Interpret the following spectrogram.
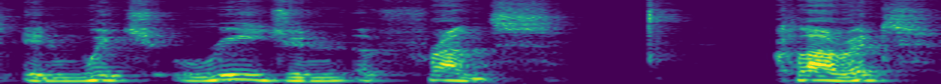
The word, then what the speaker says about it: claret: Claret is a dry red wine produced in which region of France? Claret, or the Americans say claret, is a dry red wine produced in which region of France?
